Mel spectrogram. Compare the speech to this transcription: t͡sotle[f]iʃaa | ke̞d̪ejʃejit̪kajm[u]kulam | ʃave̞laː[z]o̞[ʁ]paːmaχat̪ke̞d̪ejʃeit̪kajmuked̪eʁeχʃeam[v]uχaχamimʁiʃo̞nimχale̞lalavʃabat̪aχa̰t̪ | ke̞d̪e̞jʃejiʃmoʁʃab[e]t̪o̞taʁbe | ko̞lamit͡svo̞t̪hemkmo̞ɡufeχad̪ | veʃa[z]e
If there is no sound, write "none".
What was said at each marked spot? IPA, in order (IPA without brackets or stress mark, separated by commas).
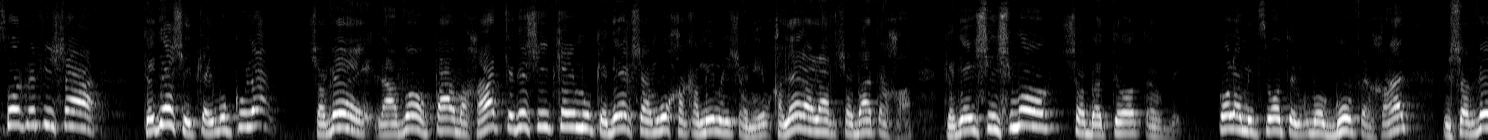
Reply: f, u, v, ʁ, ʁ, a, v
